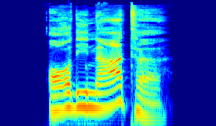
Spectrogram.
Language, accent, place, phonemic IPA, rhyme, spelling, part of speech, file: German, Germany, Berlin, /ɔʁdiˈnaːtə/, -aːtə, Ordinate, noun, De-Ordinate.ogg
- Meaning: ordinate (the value of a coordinate on the vertical (Y) axis)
